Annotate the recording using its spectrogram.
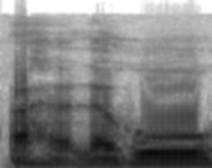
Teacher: ہو ہا کے اوپر الٹا پیش ہے، ایک الف کے برابر کھینچ کر پڑھیں گے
